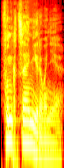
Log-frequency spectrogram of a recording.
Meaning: functioning, operation, operating
- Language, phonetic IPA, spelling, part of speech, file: Russian, [fʊnkt͡sɨɐˈnʲirəvənʲɪje], функционирование, noun, Ru-функционирование.ogg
